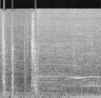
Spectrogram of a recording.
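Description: Knuckles knocking a few times on a car's side window, then the power window motor whining steadily as the glass lowers.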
